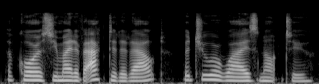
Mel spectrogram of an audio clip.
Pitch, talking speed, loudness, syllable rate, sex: 180 Hz, 265 wpm, -20 LUFS, 5.9 syllables/s, female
